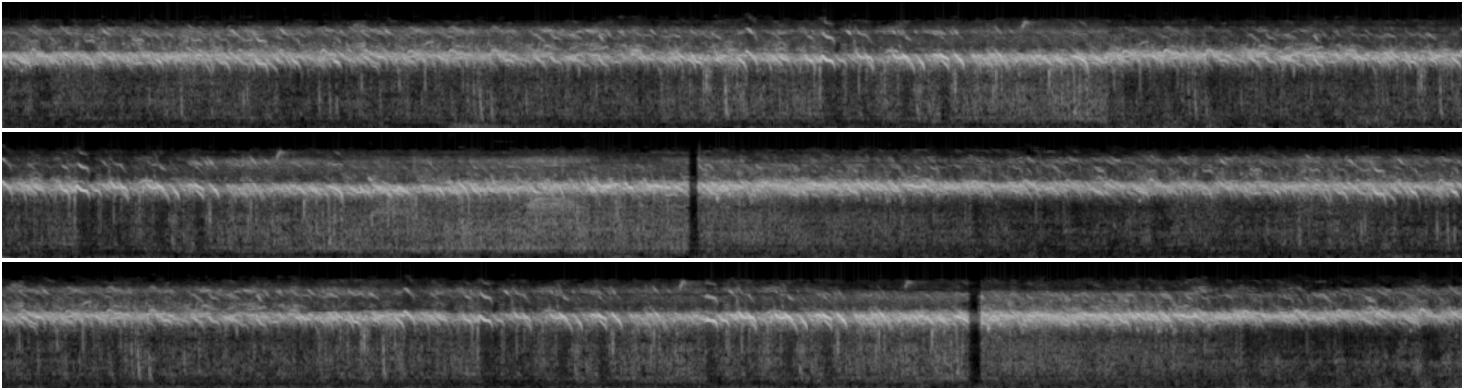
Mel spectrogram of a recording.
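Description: A large flock of Khaki Campbell ducklings peeping together in a dense, unbroken chorus of high, rapid calls.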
